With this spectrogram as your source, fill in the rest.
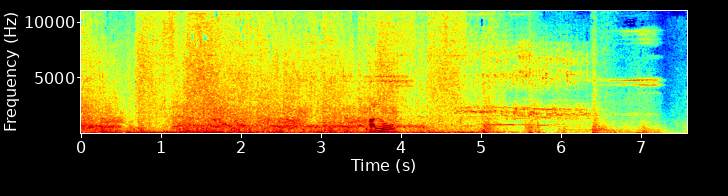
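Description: A blade slashes and strikes with wet, heavy hits.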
